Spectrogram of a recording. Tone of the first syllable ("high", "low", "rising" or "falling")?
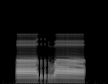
low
